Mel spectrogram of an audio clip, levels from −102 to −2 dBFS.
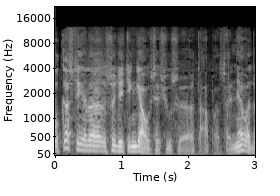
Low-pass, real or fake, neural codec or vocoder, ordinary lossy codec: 19.8 kHz; fake; vocoder, 44.1 kHz, 128 mel bands, Pupu-Vocoder; AAC, 32 kbps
